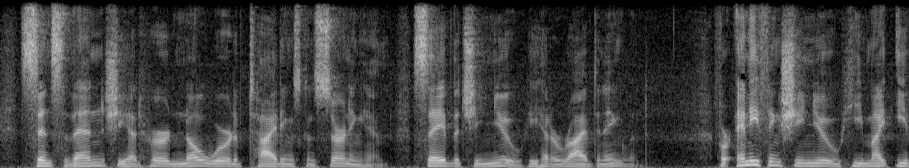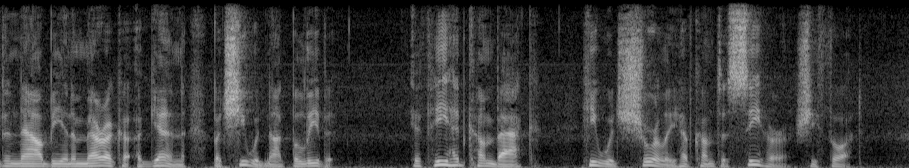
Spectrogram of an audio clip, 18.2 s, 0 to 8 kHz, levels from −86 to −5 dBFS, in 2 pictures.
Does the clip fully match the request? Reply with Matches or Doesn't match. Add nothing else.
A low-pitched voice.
Matches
